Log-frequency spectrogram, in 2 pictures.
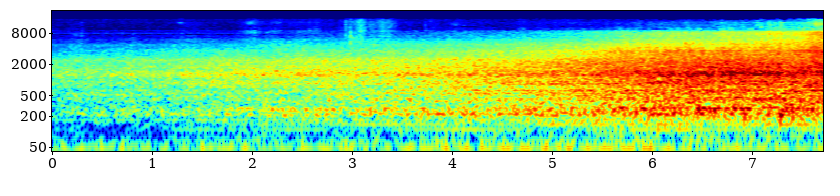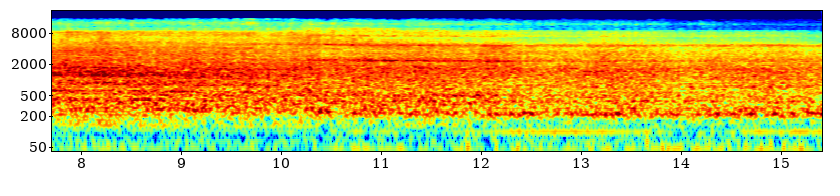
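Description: A train approaching and running past on the rails: rumble and wheel-on-rail noise swell over about six seconds, then hold loud and steady.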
